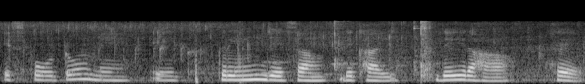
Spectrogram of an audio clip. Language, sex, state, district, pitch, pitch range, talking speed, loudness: Hindi, female, Madhya Pradesh, Dhar, 195 Hz, 175-210 Hz, 100 wpm, -16 LUFS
